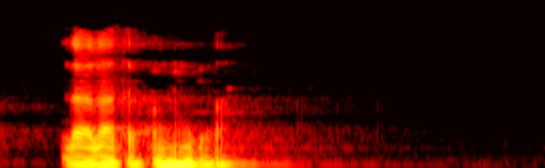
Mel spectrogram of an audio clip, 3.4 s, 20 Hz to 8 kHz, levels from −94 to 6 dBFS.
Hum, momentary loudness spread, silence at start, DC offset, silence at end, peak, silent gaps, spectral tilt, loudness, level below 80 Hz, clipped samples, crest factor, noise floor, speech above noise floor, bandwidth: none; 10 LU; 0.4 s; under 0.1%; 1.8 s; -6 dBFS; none; -11.5 dB/octave; -24 LUFS; -26 dBFS; under 0.1%; 20 dB; -82 dBFS; 61 dB; 5 kHz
